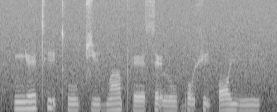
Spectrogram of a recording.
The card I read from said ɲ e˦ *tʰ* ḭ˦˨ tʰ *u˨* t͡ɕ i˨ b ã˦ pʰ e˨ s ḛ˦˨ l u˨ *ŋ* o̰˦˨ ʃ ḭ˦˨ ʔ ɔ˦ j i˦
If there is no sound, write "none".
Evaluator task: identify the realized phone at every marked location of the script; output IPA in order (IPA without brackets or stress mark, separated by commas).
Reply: tʰ, u˨, ɡ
